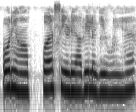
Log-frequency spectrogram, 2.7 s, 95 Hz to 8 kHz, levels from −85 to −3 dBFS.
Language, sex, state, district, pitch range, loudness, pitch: Hindi, female, Uttar Pradesh, Saharanpur, 215-240 Hz, -15 LUFS, 225 Hz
